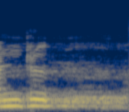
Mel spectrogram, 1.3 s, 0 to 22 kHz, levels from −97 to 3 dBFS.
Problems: constant background noise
